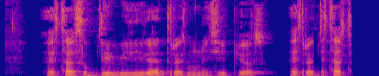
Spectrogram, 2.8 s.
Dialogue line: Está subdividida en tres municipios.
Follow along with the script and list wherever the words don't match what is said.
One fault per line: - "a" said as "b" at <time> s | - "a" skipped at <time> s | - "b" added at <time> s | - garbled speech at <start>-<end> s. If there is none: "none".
- garbled speech at 2.2-2.7 s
